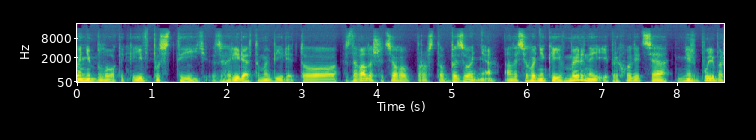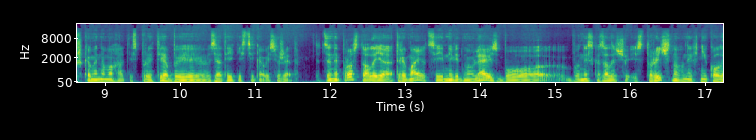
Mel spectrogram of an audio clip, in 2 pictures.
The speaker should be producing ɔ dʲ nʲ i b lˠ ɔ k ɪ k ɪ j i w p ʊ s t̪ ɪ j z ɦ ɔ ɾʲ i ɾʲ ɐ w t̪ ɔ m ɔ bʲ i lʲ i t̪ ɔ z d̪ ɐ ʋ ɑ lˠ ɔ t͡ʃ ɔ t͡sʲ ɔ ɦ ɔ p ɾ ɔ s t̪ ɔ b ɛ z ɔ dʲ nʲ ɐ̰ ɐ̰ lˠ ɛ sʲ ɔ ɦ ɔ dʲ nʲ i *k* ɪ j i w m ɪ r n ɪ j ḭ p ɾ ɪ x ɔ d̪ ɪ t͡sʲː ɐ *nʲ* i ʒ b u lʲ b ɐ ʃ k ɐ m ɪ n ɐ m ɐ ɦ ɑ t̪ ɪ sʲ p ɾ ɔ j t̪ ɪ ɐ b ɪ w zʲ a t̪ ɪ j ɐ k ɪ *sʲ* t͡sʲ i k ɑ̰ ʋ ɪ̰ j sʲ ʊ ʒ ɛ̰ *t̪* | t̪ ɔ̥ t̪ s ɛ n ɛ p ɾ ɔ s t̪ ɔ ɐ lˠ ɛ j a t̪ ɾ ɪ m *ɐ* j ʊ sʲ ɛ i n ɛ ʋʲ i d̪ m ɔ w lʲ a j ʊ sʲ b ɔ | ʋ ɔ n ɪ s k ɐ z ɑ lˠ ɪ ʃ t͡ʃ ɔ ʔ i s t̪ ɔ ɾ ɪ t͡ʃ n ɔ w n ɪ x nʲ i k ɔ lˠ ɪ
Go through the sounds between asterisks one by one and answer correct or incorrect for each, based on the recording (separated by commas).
correct, incorrect, correct, correct, incorrect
